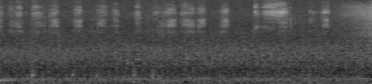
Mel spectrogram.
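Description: Chalk or marker scratching steadily across a classroom board during a Hindi lesson, a continuous soft scraping with faint room hum and no voice.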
